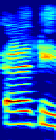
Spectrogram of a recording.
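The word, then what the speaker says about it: exult: यू एल टी दोस्तों जब भी एक्स के बाद यू आता है तो एक्स का उच्चारण ज होता है तो ई एक्स यू एल टी इसका उच्चारण करेंगे हम एल्ट क्या करेंगे एल्ट ऐसे एल्ट पढ़ना है इसको ध्यान रखिए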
